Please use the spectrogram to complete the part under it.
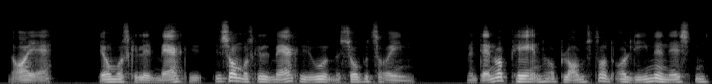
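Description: A man narrating a children's storybook with lively, expressive storytelling. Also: mid-range voice, creaky. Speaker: audiobook narrator. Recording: slightly dull recording.

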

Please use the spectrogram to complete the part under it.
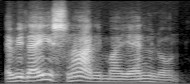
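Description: A man's voice: medium pitch, animated, a bit bright, lo-fi sound, natural voice. A man voicing a cheeky, curious little farm boy.

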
